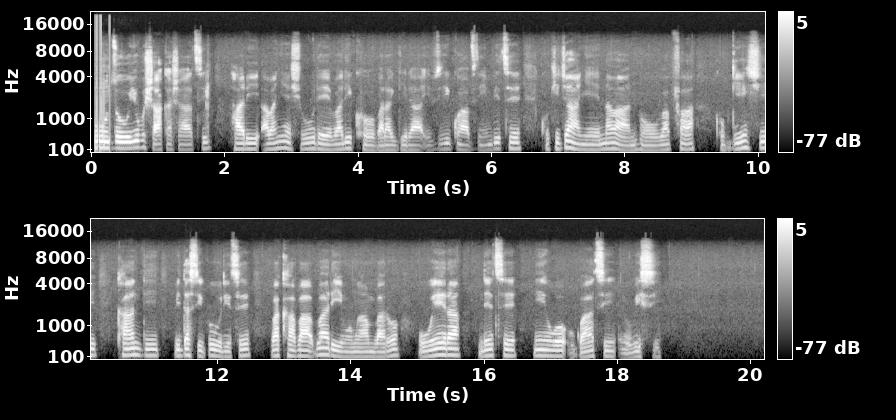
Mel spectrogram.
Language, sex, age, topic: Rundi, male, 18-24, education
